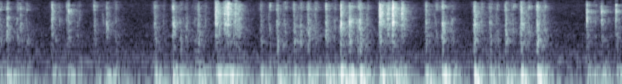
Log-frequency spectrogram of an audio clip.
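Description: Computer keyboard typing: a faint, continuous run of quick, uneven keystrokes.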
